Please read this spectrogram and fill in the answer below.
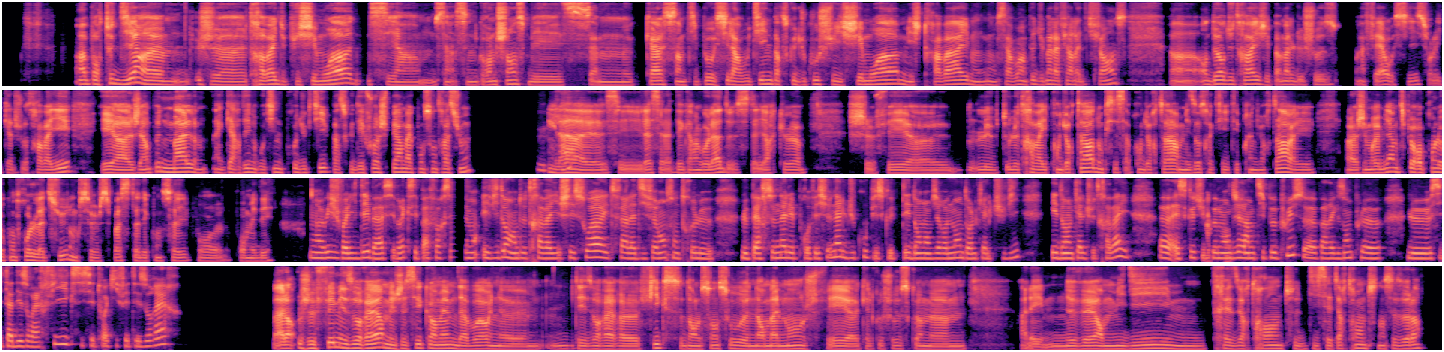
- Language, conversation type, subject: French, advice, Comment garder une routine productive quand je perds ma concentration chaque jour ?
- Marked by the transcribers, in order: drawn out: "heu"; other background noise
